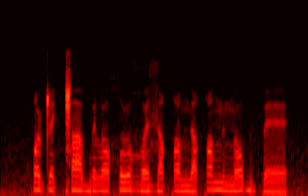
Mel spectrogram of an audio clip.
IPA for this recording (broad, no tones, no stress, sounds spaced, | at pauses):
qʷ ə ʈ ɛ ǁ a b ə l ɔ χ u ʁʷ ɛ z ɛ q œ n̪ ɛ q ɔ n̪ ə n ɔ b ə p ɛ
